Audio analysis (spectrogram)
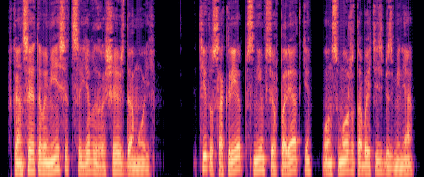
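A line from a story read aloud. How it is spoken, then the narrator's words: Quiet speech. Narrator (Russian): Кида негромко сказала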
